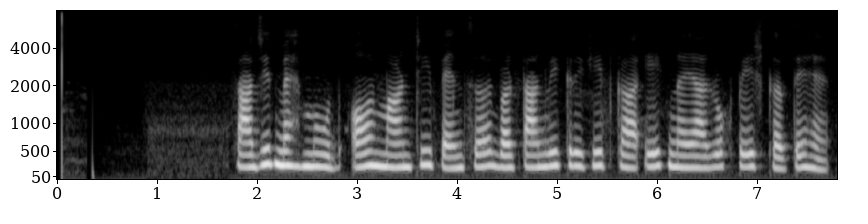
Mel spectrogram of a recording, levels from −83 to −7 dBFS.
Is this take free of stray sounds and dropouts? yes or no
yes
